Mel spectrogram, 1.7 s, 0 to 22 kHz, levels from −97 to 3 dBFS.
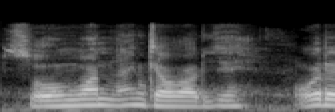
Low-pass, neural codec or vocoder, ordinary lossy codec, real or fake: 9.9 kHz; codec, 44.1 kHz, 3.4 kbps, Pupu-Codec; none; fake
